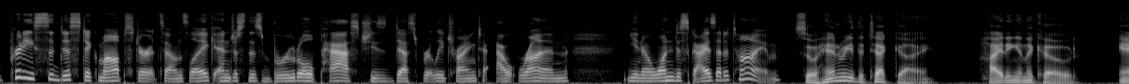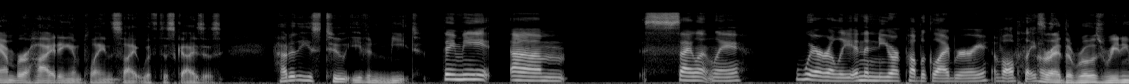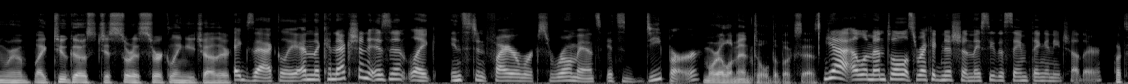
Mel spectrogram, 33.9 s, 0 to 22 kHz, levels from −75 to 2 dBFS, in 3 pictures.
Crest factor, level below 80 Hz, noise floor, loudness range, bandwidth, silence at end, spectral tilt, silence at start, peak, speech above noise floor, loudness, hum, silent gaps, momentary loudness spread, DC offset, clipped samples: 20 dB; -46 dBFS; -56 dBFS; 5 LU; 12 kHz; 0 s; -5 dB/octave; 0 s; -4 dBFS; 31 dB; -25 LUFS; none; none; 11 LU; under 0.1%; under 0.1%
